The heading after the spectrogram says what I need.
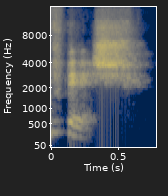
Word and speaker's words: Fisch: Gin Fish. Gin Fish. 5-ingredient keto cookbook by Gin Fish. It's spelled Fisch on Amazon.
